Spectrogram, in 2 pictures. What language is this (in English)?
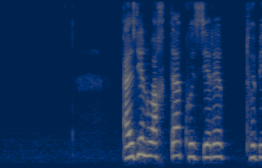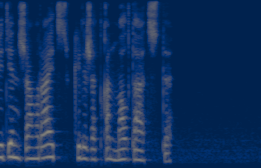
Kazakh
